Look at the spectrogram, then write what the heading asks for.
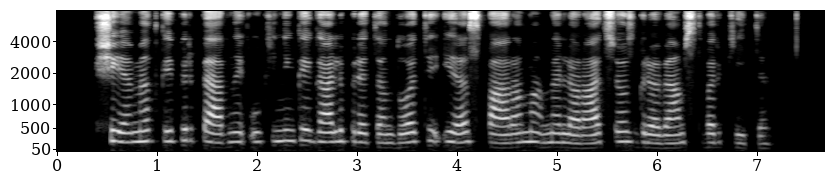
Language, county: Lithuanian, Vilnius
